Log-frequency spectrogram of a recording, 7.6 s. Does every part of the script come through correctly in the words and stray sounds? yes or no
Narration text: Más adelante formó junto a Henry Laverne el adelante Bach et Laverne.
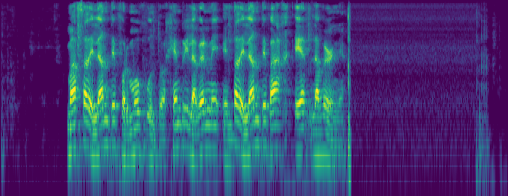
yes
